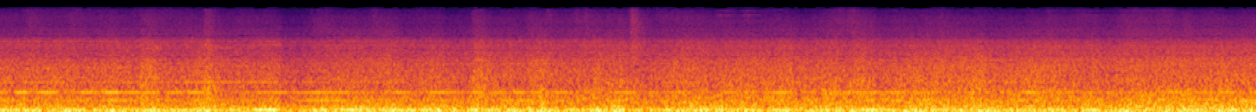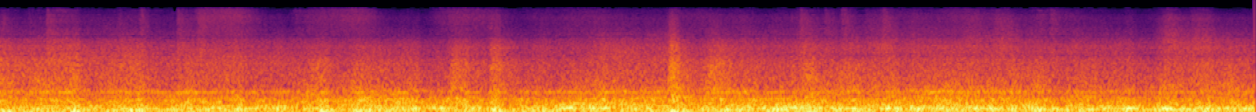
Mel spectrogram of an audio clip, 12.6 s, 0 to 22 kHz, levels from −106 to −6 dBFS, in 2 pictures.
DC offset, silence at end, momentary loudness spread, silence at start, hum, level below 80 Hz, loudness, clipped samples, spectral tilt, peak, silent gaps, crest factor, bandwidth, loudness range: under 0.1%; 0 s; 4 LU; 0 s; none; -20 dBFS; -16 LUFS; under 0.1%; -9 dB/octave; 0 dBFS; none; 14 dB; 7.8 kHz; 3 LU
